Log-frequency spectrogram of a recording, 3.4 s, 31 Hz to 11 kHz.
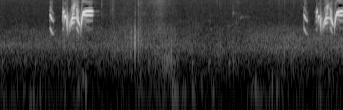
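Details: European goldfinch recorded on 25 October 2013: two short bursts of bright twittering, tinkling notes about two and a half seconds apart, over a steady low background hum.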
